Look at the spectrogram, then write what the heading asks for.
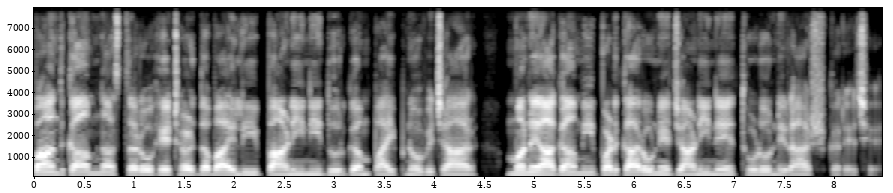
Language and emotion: Gujarati, sad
